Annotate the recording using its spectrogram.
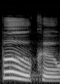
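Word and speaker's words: puuku: one more example is buku with a long you in the first syllable and a short you in the second that means horse one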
